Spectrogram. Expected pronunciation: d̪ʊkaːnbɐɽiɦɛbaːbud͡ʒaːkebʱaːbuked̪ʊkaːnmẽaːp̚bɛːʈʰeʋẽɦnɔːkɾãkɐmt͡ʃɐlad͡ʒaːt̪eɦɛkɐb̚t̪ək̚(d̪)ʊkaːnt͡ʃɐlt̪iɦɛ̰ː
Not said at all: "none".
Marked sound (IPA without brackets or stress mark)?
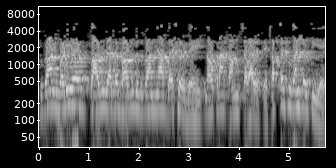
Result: d̪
